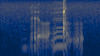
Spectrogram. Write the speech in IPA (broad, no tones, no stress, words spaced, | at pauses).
bro̰ŋ͡ǃṵ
